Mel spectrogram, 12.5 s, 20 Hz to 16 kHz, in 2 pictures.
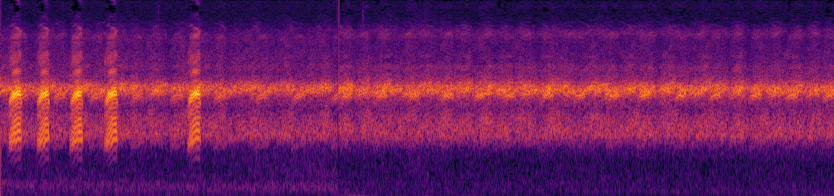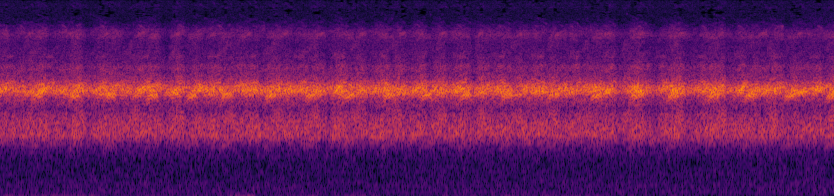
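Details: Thousands of frogs, about 5,000, in chorus: a few loud separate croaks open the recording, then blend into a continuous, even wall of high rasping calls with faint rapid pulsing.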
